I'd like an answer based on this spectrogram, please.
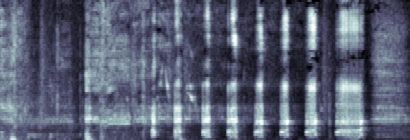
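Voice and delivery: breathless, wheezing laughter; high squealing laugh. Real, not acted. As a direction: laugh until you squeak. Laughing at the strong drink.

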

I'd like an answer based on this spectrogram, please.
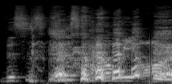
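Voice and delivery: cracking up mid-sentence; laughing. Real, not acted. Joking they're sober, laughing.

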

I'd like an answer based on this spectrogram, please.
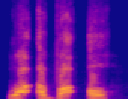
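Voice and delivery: high, loud mock Cockney; Cockney British accent. Co-host adding his other British party piece, loud Cockney accent. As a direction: punch it out as a hammed-up Cockney catchphrase. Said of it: "It's got the Cockney".

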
